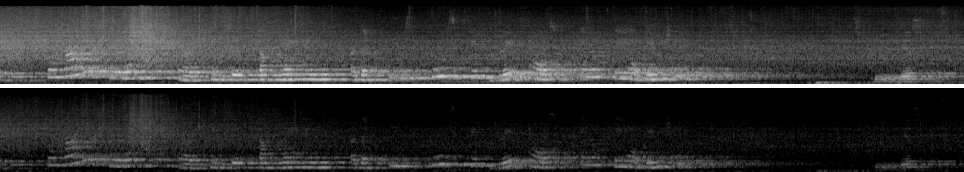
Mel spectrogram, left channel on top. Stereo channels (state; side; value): quieter; right; 18.3 dB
